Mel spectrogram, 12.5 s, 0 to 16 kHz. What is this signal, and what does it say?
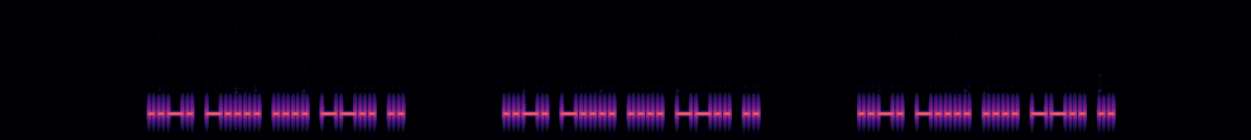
Morse code, heard as a keyed tone, about 25 wpm, 700 Hz. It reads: F6HZI F6HZI F6HZI
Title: DXCC-100 Call Signs - 5 Characters - Repeated 3x - 25wpm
